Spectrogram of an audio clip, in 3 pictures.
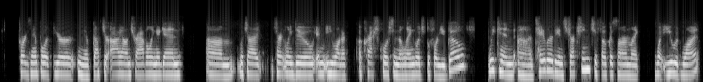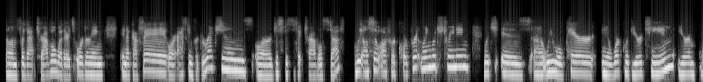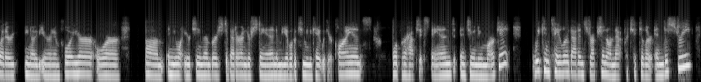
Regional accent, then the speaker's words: Chattanooga, Tennessee, United States; touched by the power of language and culture and wanted to offer that similar experience to people in my hometown.

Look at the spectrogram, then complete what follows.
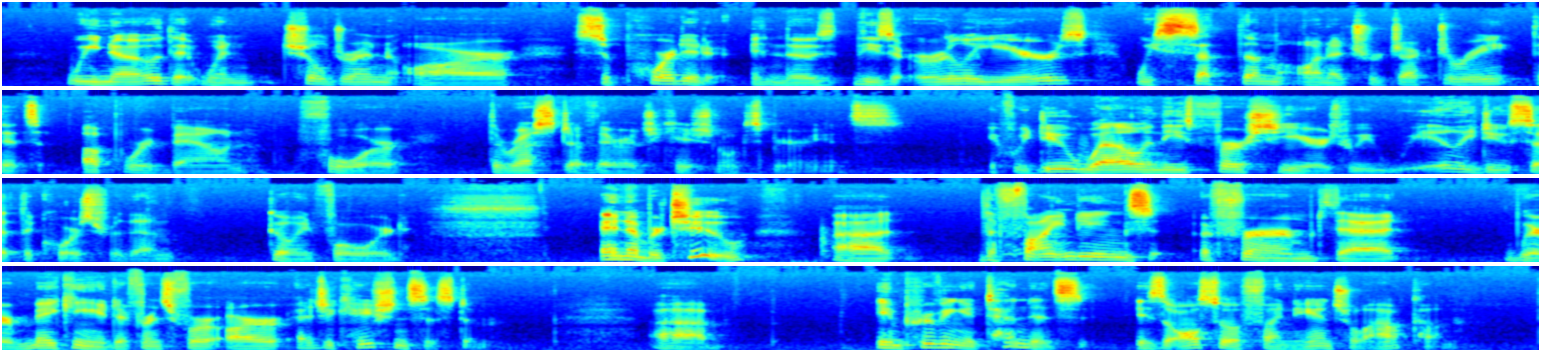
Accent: San Antonio, Texas, United States; I focused on education policy because I'm from San Antonio, where we care about our children.

